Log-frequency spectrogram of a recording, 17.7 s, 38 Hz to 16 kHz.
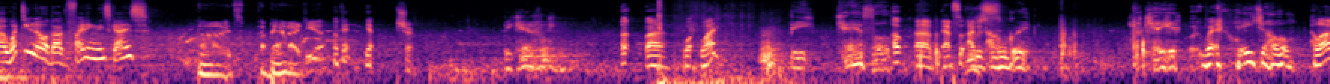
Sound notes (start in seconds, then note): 9.0 echoing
